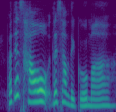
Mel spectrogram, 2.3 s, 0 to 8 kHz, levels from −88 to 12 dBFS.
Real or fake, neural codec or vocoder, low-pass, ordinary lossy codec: fake; codec, 16 kHz, 0.8 kbps, ZipCodec; none; none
